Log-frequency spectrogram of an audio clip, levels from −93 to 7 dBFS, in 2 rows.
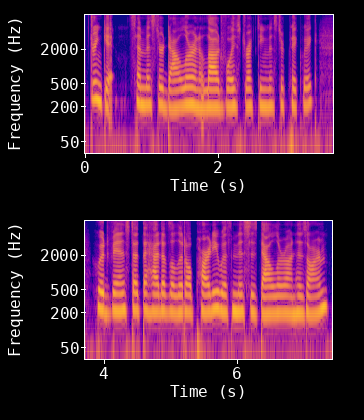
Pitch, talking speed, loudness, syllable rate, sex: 210 Hz, 220 wpm, -17 LUFS, 5.7 syllables/s, female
